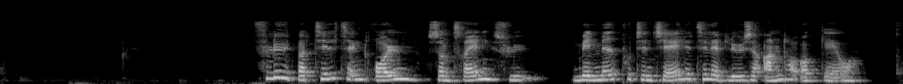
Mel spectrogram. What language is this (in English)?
Danish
